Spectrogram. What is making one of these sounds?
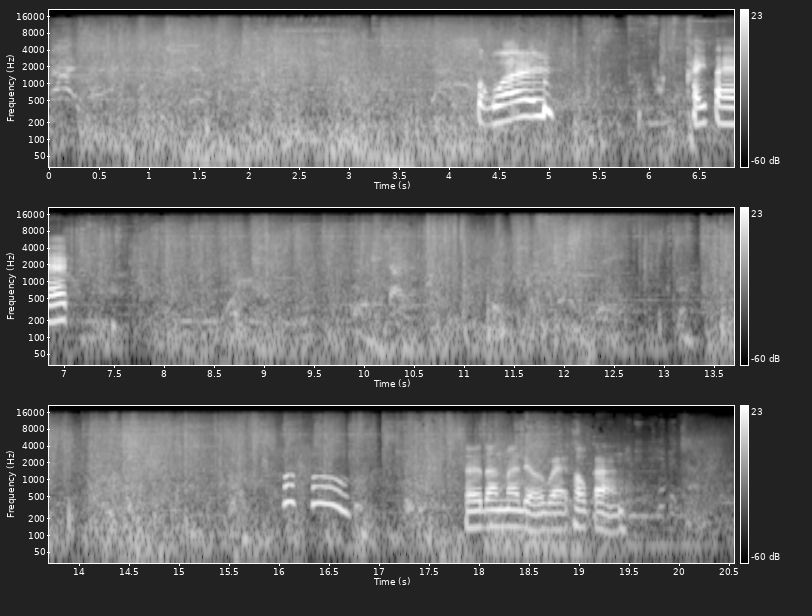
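Video game battle effects crackle, zap and whoosh.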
